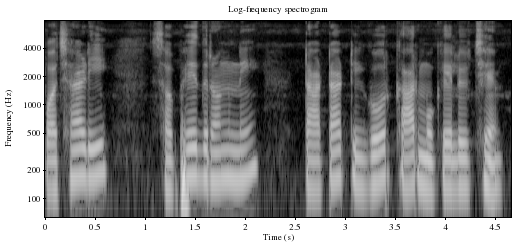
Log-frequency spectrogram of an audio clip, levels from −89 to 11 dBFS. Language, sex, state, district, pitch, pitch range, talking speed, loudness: Gujarati, male, Gujarat, Navsari, 145 Hz, 130-165 Hz, 105 wpm, -17 LUFS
